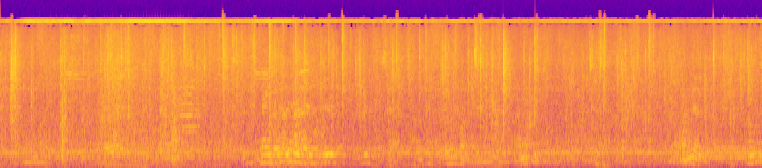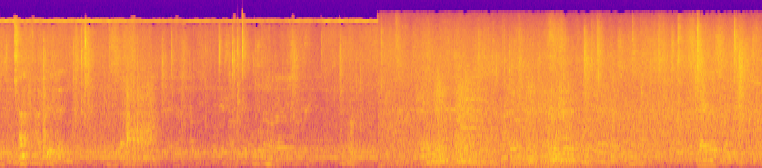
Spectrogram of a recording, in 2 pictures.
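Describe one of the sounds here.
Paper rustles as leaflets are handled.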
